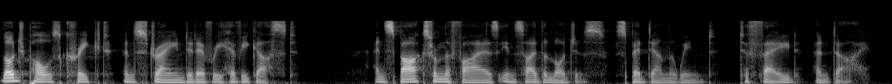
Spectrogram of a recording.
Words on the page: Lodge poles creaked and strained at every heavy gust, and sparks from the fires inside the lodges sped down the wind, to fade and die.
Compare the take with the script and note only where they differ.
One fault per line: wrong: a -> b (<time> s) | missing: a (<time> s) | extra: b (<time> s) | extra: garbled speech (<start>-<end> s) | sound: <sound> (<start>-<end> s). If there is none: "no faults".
no faults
